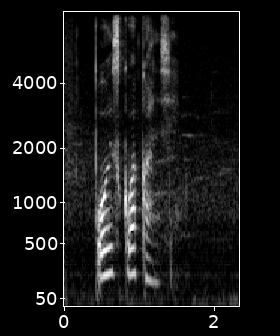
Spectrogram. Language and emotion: Russian, neutral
